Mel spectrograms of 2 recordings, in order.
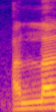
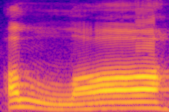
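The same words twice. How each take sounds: First: The L is light and thin. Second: The L is heavy and full-mouthed. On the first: The speaker calls it wrong. "नहीं पढ़ते" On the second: The speaker calls it right. "मोटा करके"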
